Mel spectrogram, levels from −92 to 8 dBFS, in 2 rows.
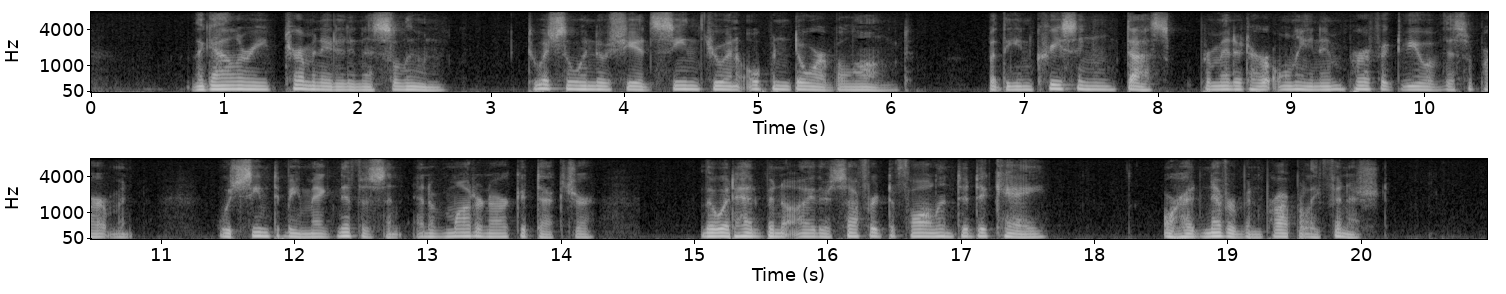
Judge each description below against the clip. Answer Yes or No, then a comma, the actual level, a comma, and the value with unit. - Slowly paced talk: No, average, 160 wpm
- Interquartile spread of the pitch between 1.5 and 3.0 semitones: Yes, narrow, 2.6 semitones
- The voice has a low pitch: Yes, low, 125 Hz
